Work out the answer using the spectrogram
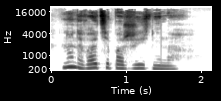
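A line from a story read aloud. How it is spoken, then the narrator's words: Martyr's sigh. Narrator (Russian): вздохнул мученик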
